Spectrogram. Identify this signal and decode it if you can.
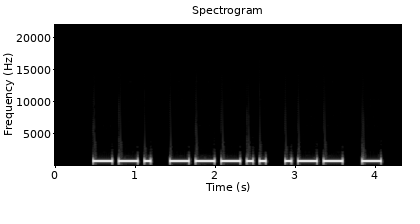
Morse code, heard as a keyed tone, about 16 wpm, 700 Hz. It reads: G8WT
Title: DXCC-100 Call Signs - 4 Characters - Repeated 3x - 15wpm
